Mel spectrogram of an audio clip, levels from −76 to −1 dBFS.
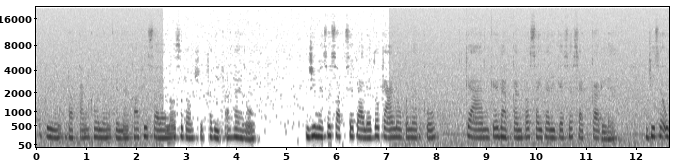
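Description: From 2.53 s to 7.05 s the speech shows overdone noise removal. The noise reduction is set too aggressively, so any frequency band sitting near its noise estimate gets pulled almost to nothing, taking the quieter parts of the voice along with it. The steady room noise, about 11 dB below the speech elsewhere, collapses here into near silence scattered with twinkling specks.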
